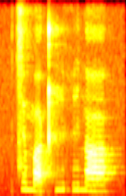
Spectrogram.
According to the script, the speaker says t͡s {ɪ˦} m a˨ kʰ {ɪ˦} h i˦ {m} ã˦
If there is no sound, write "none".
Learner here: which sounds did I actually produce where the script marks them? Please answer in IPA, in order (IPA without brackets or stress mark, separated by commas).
ɪ˦, i˦, n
